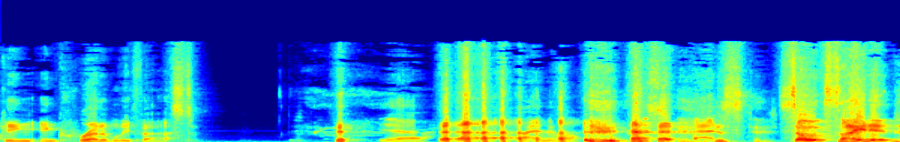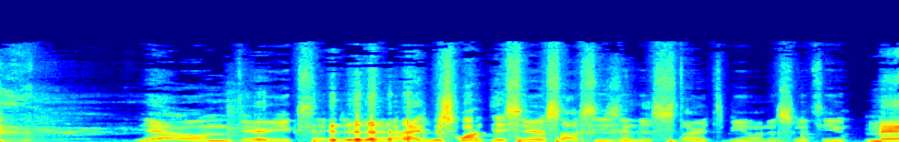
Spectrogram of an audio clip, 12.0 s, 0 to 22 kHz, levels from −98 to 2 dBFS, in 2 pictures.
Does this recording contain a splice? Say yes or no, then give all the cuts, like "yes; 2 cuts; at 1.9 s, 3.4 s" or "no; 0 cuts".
no; 0 cuts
